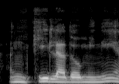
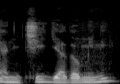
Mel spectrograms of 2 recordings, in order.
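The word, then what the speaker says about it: Ancilla Domini: traídos del libro Anquila Domini, Anchilla Domini, según como lo queréis decir vosotros, según la eh, pronunciación italiana o la pronunciación más eh, clásica, Anquila Domini se dice ahora, se pretende decir ahora en la, pronunciación clásica que me han enseñado a mí en el colegio y en la universidad. Mm, es, son textos sabrosos.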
